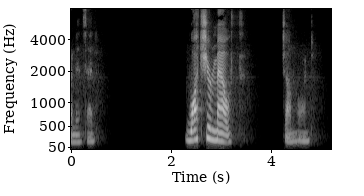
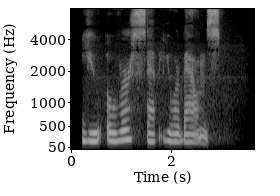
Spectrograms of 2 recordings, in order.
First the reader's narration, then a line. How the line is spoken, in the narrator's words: John said slowly, forcing himself to keep his voice even as he spoke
